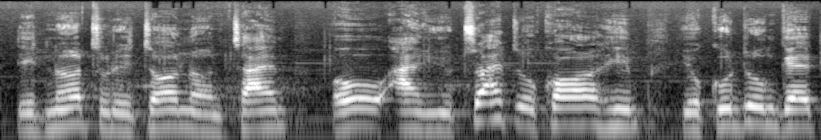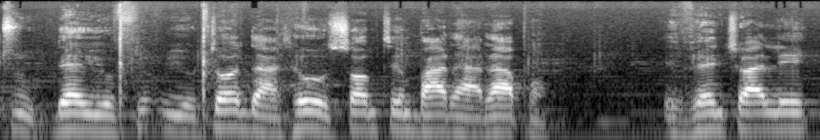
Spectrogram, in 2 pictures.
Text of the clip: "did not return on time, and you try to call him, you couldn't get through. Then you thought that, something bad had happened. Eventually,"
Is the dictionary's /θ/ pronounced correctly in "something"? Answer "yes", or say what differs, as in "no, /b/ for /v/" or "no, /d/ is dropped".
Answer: no, /t/ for /θ/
